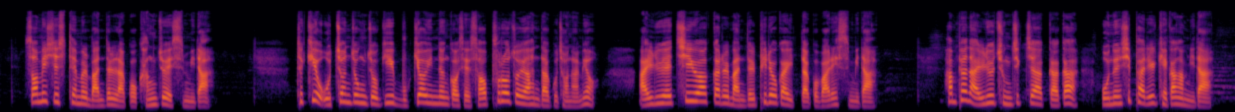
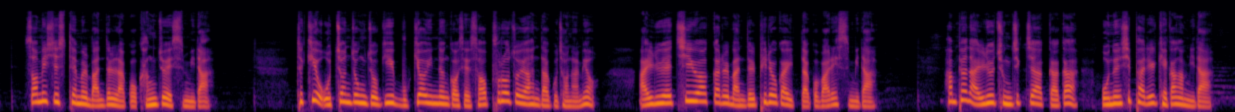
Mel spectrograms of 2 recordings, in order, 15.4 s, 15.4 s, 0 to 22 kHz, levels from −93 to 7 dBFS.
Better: second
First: thin; very; fading below 900 Hz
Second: none

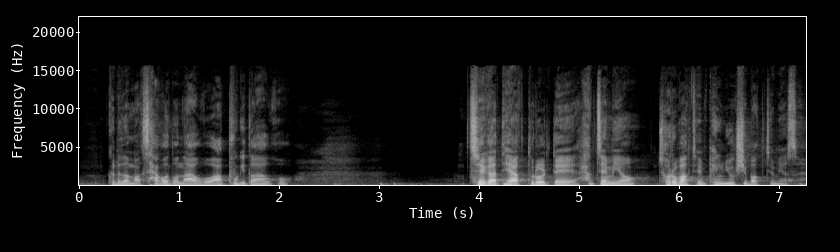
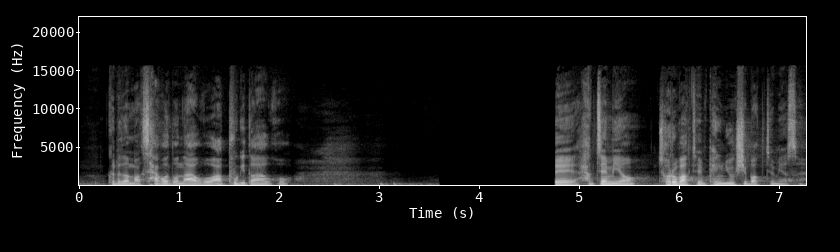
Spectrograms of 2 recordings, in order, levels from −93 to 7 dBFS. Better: first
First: none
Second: audio cutting out; at 3.5 s for 1 s

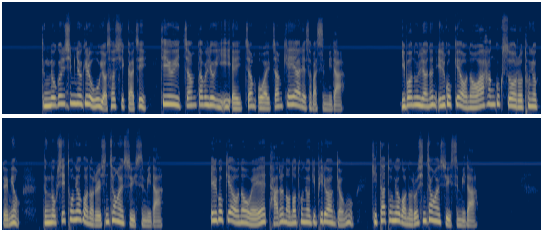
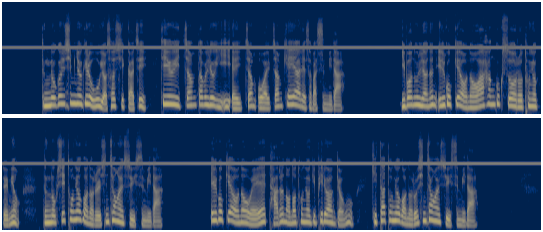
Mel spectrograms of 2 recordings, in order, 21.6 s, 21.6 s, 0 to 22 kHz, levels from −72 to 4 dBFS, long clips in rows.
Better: first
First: high-pitched whine; faint; throughout; 5 kHz, 35 dB below the speech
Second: high-pitched whine; loud; throughout; 5 kHz, 7 dB below the speech

